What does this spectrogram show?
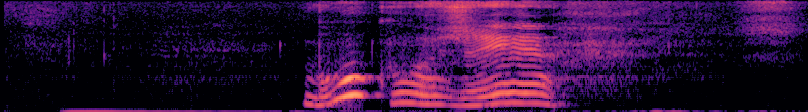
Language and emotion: Russian, sad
